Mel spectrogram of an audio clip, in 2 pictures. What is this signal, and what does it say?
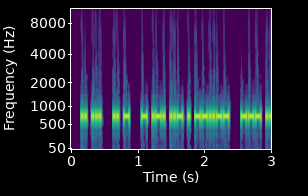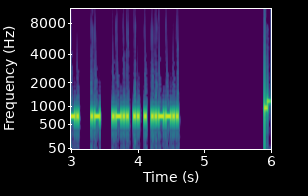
Morse code, heard as a keyed tone, about 43 wpm, 700 Hz. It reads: IS IT TRUE, OR A LIE?
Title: Sentences from Top 1600 Words 45wpm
